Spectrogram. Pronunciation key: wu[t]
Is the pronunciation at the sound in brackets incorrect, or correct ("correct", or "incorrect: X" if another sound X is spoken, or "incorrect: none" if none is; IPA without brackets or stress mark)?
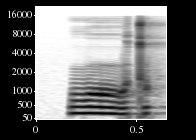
correct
